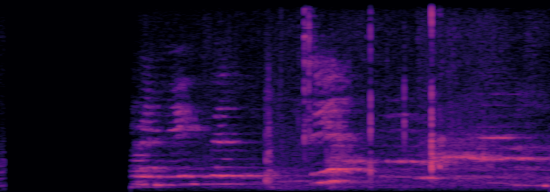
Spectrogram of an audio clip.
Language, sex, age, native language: Icelandic, female, 9, Icelandic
